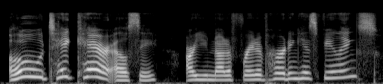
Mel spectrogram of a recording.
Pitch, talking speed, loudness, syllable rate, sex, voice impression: 260 Hz, 190 wpm, -17 LUFS, 5.1 syllables/s, female, very feminine, very young, very thin, very tensed, very powerful, very bright, hard, very clear, very fluent, slightly raspy, very cute, slightly intellectual, very refreshing, sincere, slightly calm, very friendly, very reassuring, very unique, slightly elegant, wild, sweet, very lively, very intense, sharp, very light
